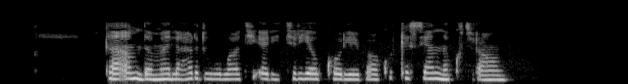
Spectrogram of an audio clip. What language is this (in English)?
Central Kurdish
